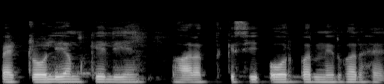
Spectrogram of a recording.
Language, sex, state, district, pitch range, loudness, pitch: Hindi, male, Uttar Pradesh, Jyotiba Phule Nagar, 110-120 Hz, -21 LUFS, 115 Hz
